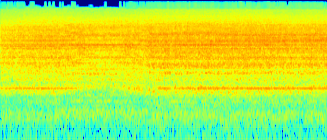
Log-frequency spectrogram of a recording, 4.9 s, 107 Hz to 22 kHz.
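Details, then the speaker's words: Oil burner after new 275-gallon tank install, motor run with bleeder open and no spark purely to prime the pump: steady even hum, constant mid-pitched tone, no surging or sputter; pump runs smoothly, delayed oil valve prevents oil entering. "Basically, I'm just running the motor. So there's no oil being pumped in anywhere. I got this open a couple of good turns. Um there's no spark happening. Ain't going to This is just strictly for priming the pump."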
